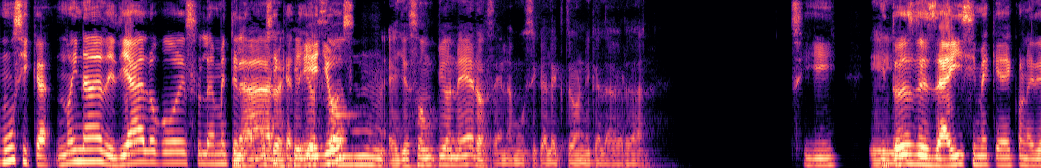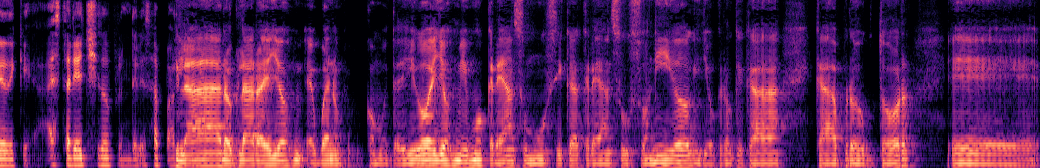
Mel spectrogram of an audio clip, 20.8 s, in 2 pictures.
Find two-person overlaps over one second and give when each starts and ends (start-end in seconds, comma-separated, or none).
2.3-3.6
